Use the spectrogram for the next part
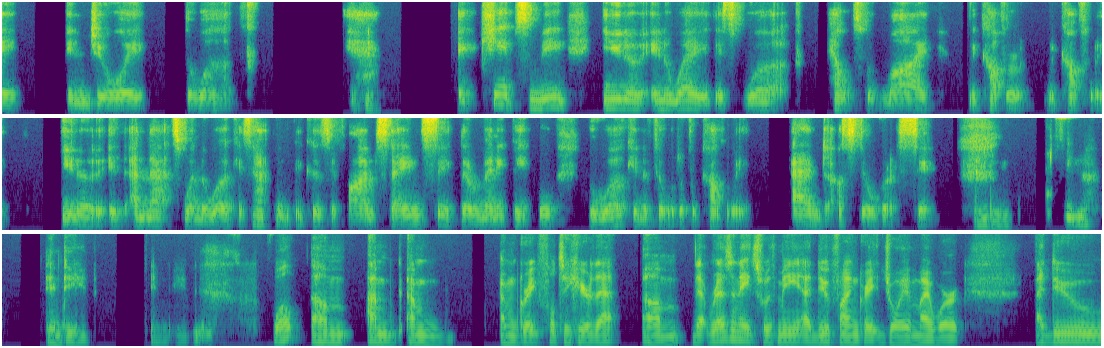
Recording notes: Recorded 7.2.2023 in Raleigh, NC and Gibson, BC on Zoom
